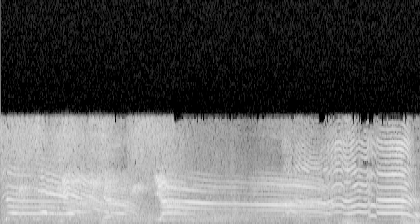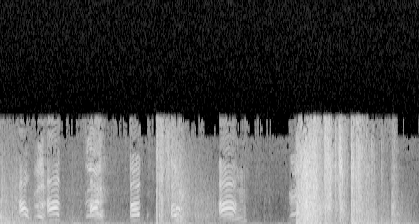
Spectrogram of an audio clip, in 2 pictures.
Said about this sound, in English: Our ship must have been hit in the crossfire. We came down hard, but... but we landed right in the middle of the city.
